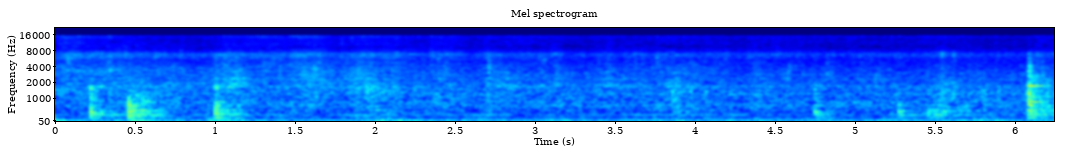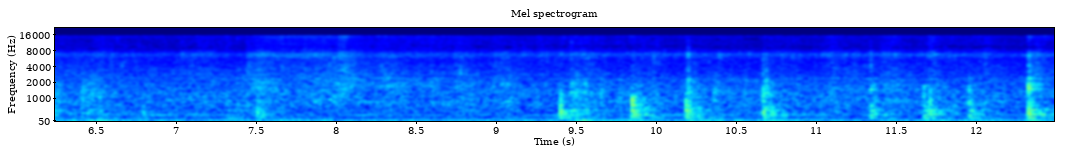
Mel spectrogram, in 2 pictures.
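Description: Potato, onion and tomato masala sizzling gently in a metal pan, with a spatula scraping and knocking against the pan now and then: a few strokes near the start, a sharp knock about six seconds in, and a run of them near the end.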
